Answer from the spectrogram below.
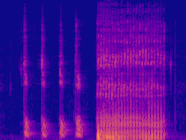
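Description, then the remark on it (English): A voice imitates a drum machine beat: four evenly spaced, punchy vocal hits, then a loud, buzzy, rattling sustained note lasting nearly a second. “which is usually drum machine”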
